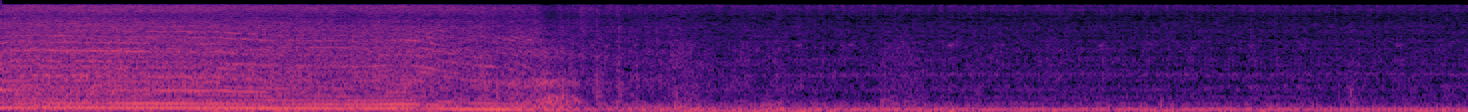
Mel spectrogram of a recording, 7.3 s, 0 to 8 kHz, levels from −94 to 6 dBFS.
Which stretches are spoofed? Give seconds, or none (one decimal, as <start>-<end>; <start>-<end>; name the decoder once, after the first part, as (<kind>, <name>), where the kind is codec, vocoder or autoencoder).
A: 3.6-6.6 (vocoder, WaveNeXt)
